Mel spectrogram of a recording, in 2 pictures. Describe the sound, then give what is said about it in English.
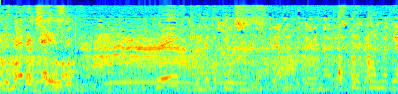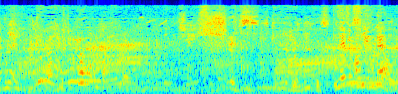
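A calf bawls loudly and repeatedly in strained, wavering cries while lions attack it, with low growling and scuffling mixed in and people talking in the background. The calf is still alive, standing up and trying to get away. “The calf's still alive. It is? Yeah, it's trying to get away.”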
